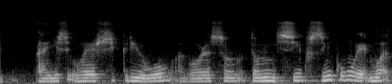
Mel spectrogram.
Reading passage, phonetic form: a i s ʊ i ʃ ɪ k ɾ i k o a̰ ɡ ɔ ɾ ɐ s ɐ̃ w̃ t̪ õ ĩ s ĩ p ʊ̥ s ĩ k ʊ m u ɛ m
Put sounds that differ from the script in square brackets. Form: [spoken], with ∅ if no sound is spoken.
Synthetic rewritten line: a i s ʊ [ɛ] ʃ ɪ k ɾ i [∅] o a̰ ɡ ɔ ɾ ɐ s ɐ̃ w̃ t̪ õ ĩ s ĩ [k] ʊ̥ s ĩ k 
